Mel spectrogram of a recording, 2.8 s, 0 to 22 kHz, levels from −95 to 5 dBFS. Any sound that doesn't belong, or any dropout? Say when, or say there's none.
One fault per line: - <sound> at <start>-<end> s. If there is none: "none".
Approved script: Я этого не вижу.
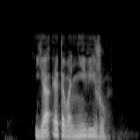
none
